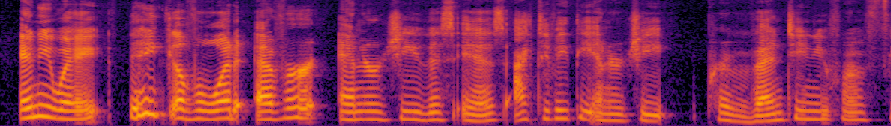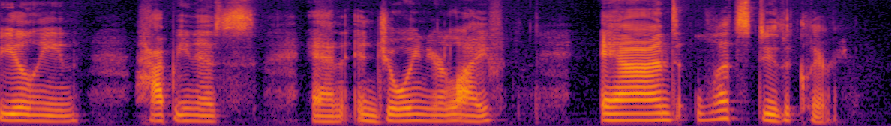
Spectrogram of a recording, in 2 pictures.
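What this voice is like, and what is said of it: Voice becoming hoarse, strained. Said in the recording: “I feel like I'm starting to lose my voice a little bit”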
